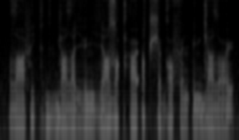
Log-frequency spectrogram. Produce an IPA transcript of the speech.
ðˤ æ f i k ʏ ɡ ɨ ɡ bʲ æ ðˤ i rʲ ɔ nʲ rʲ a zˤ œ qʰ œ ʔ œ tˤ ʃ u ɡ ɔ f œ n ʔ ʏ nʲ ɡ i ðˤ ʏ

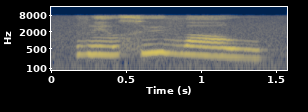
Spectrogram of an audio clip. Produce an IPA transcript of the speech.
β ẽ ʊ̯ x ʉ β ɒ w

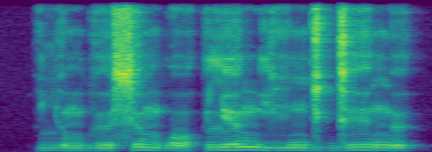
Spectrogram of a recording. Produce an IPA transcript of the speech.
ʎ ʏ m b ʏː s ʏ m b ɔ | lʲ œ ŋ j i ŋ ɡ i ɡ ɪː ŋ ʏ

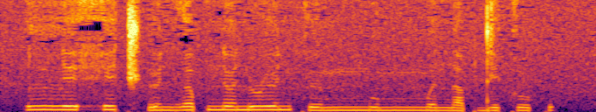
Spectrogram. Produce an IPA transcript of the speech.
lː e˦ h e˦ t͡ʃʼ ø˨ n ð ɐ˦ p n œ˦ n ɹ ø˦ n k ø˨ mː u˨ mː ə˨ n a˨ p d e˦ k ʊ˨ p

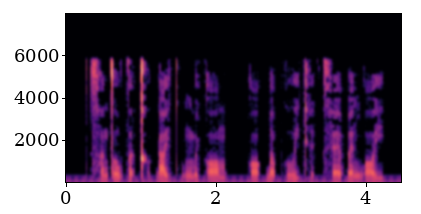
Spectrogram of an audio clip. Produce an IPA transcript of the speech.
t͡sʰ ɐ˨˩ n t̪ o˥ w t̪ ɐ˧ t̚ kʰ ʊ˨ k̚ aː˨˩ j kʷʰ ɐ˨ ŋ m ɵ˨˩ ɥ k ɔː˥ m | k ɔː˨˥ k̚ w ɐ˥ p̚ k uː˧ j kʰ ɪ˧ k̚ t͡sʰ ɛː˨˥ p̚ ɛː˧ ŋ w ɔː˥ j

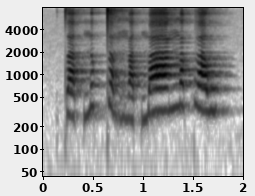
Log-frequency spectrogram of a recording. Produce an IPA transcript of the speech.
t̪ a˨˩ t̚ n ə˦˥ p̚ t̪ a̰˧˨ m ŋ a˨˩ t̚ m aː˧ ŋ a˦˥ k̚ v a˧ w

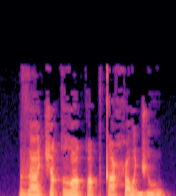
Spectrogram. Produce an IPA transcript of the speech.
z a t͡ʃ a q ʁ o q o q tˤ ɐ ħ ɔ d͡ʒ u

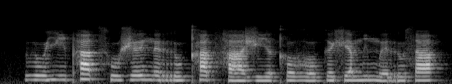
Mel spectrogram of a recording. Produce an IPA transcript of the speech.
ð u j i pʰ a t͡sʰ u ʒ ɘ ɪ̯ n ɘ r u kʰ a t͡sʰ a ʒ i ə̯ kʰ o ɣ o k ɘ xʲ a m i m ɘ r u s a

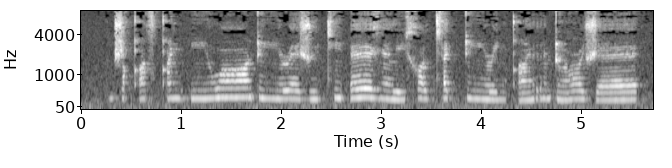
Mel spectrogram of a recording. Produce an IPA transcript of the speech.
d͡ʒ ɪ qʼ ã s qʼ ẽ ɲ ʔ ĩː w ɔ̃ː ʈ ĩː ɹ ɛ ʒ ʉ cʰ ĩ ʔ ɛː ɣ ɛ̃ l i x ɔ l cʰ a c ʈ ĩː ɹ e ɲ qʼ ɛ̃ r ɛ̃ ʈ ũ ʕ ʉ ʃ ɛː

